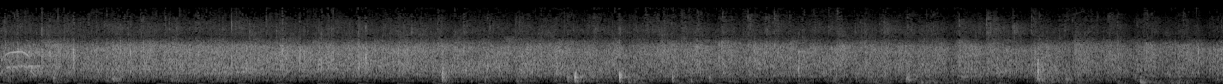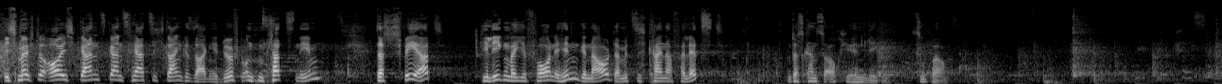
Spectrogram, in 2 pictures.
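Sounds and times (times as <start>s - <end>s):
audience applause: 0.0s - 14.2s
speech: 12.3s - 21.8s.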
